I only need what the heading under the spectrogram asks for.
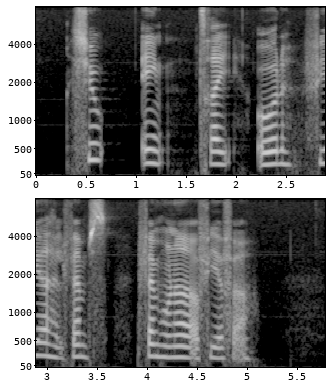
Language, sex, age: Danish, female, 29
